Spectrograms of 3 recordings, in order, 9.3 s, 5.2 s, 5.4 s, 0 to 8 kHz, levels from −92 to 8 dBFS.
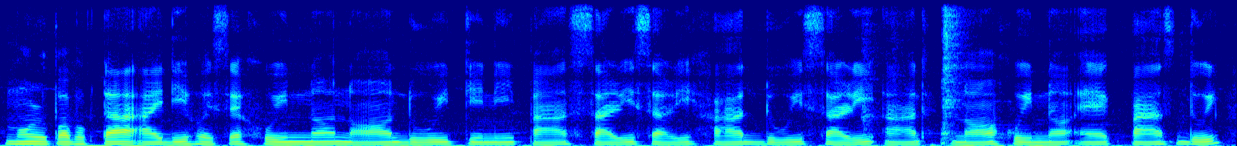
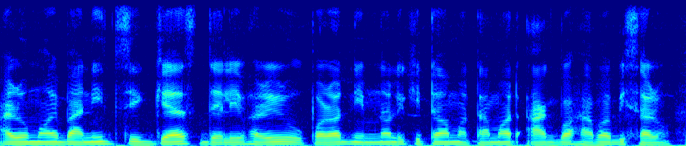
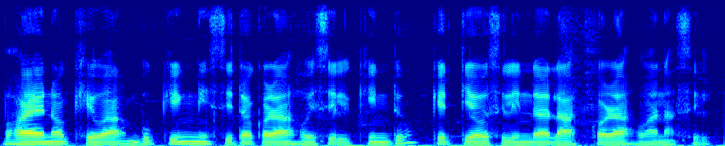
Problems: none marked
